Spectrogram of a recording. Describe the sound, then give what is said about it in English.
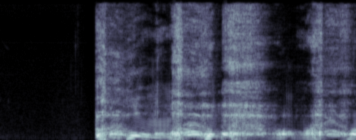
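After a brief silence, a loud fit of harsh coughing from a man on a telephone line breaks out, several raspy bursts in quick succession mixed with throaty clearing sounds. “The voice on the line began a coughing fit.”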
